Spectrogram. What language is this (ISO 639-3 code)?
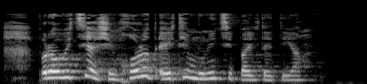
kat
